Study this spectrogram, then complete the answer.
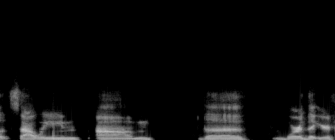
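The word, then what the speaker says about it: Samhain: know it as all hollows i call it salween um the word that you're thinking is sam hayne that's not the connect correct pronunciation it's salween um but so a lot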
